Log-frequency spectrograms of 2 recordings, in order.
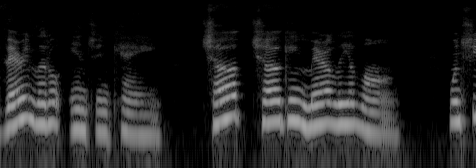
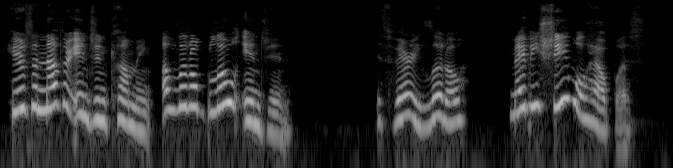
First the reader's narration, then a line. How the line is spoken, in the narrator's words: the little clown called out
